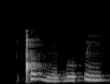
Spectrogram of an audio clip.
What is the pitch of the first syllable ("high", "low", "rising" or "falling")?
high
